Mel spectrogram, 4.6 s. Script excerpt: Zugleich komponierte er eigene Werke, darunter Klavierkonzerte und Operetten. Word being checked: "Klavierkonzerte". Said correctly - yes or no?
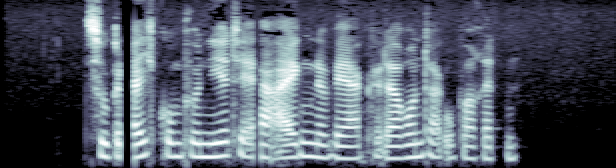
no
